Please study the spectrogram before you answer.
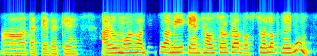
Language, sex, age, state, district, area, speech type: Assamese, female, 30-45, Assam, Dibrugarh, urban, conversation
